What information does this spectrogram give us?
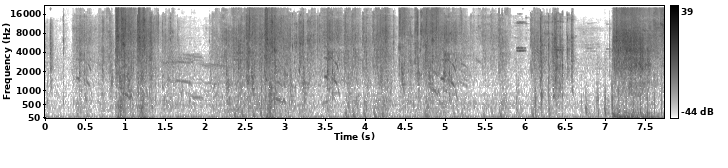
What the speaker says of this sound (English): I shot him through the fucking window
